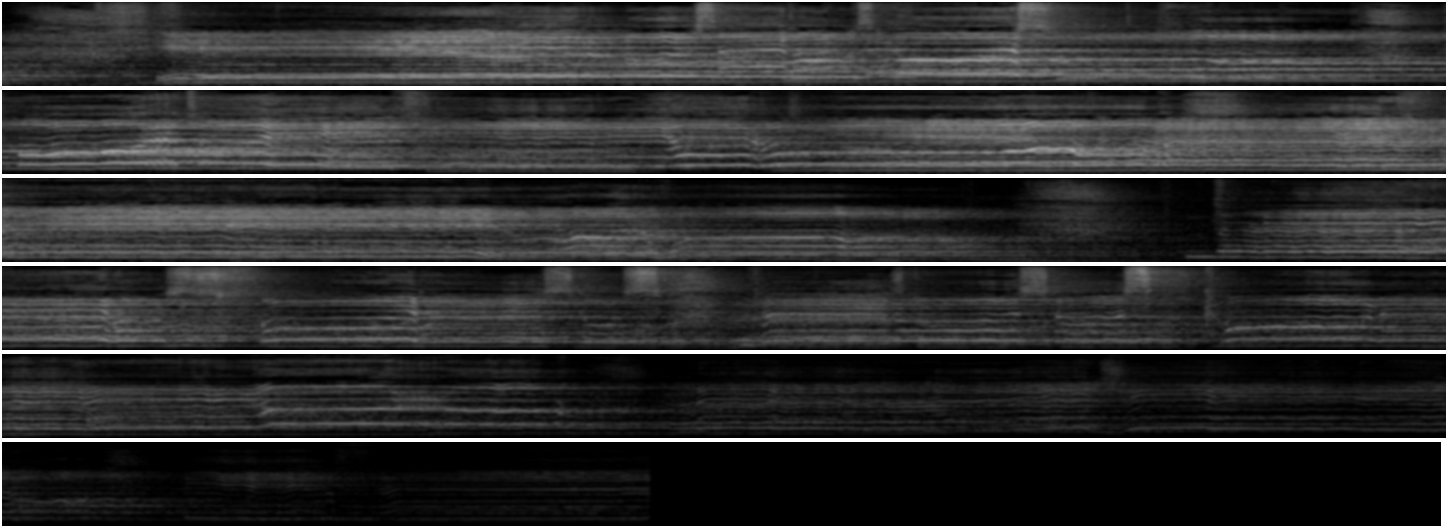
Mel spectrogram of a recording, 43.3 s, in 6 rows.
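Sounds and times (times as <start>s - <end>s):
person singing: 0.6s - 19.4s, 20.4s - 34.2s.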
